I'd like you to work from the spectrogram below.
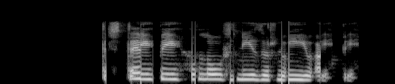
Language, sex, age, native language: Icelandic, female, 30-39, Russian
